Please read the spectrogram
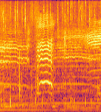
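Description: Sheep bleating: several short, wavering bleats, one after another, over a steady low hum.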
